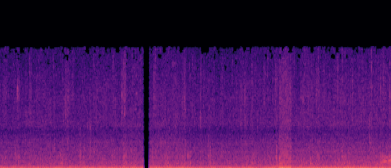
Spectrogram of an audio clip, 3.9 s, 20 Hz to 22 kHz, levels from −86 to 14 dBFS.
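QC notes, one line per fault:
0.03 to 0.76 s, train of clicks: a regular ticking, around four sharp pops at about 4.1 per second, each peaking near the level of the sound itself. Evenly spaced similar pulses like these likely come from nearby electrical interference or a faulty connection or power supply.
1.43 to 1.51 s, AAC frame loss with muting: the sound fades out to a soft-edged silent hole lasting 64 ms, then fades back in. The decoder zeroed the missing spectrum, which fits about three lost AAC frames, and the overlapping windows smoothed the edges.
2.80 to 2.92 s, sudden gain jump: the whole level, background noise included, steps abruptly by about 6 dB instead of changing smoothly. This is likely a digital gain setting or bit shift applied instantly between samples without any ramp.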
